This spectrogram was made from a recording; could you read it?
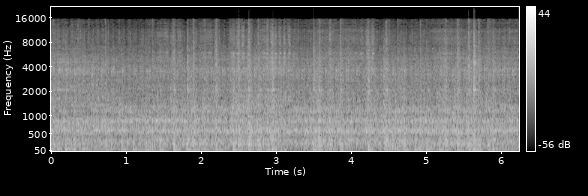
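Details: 1972 Cushman Truckster pickup, new carburetor and vacuum manifold fitted, same issue: uneven stumbling beat with irregular pops, misfiring as rpm increases; idles better now; spark then compression to be checked, owner suspects timing.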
